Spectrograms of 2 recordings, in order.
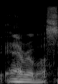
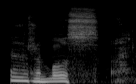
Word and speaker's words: Aerobus: Aerobus. Is it meant to be? Do you say that the B with a V? Is it Aerobus? To give it proper Greek pronunciation.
